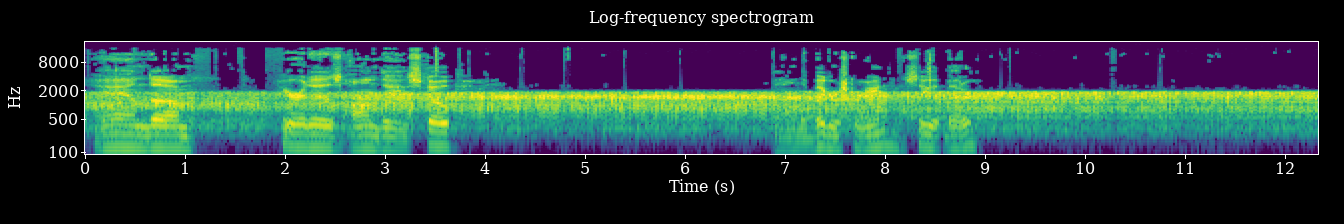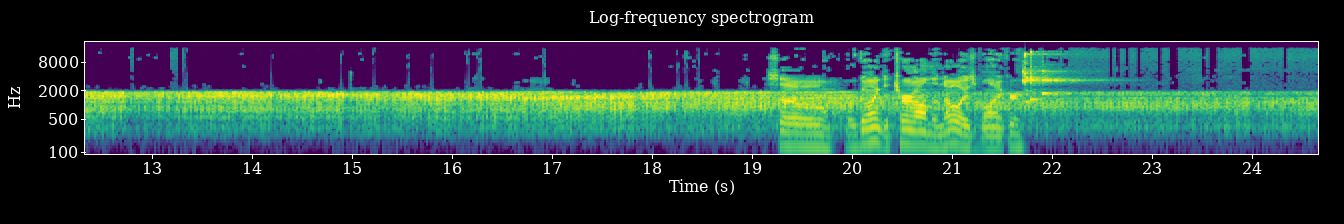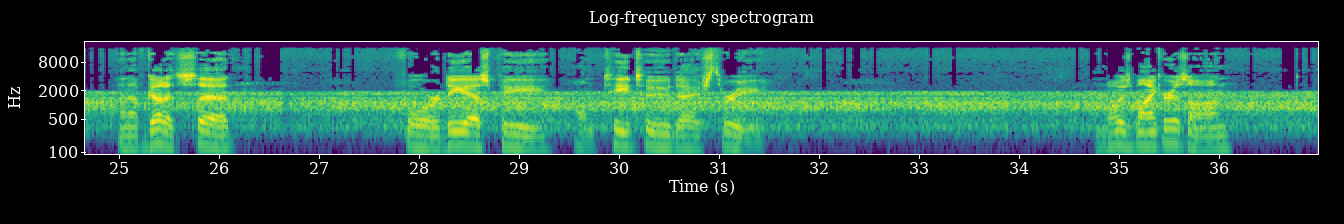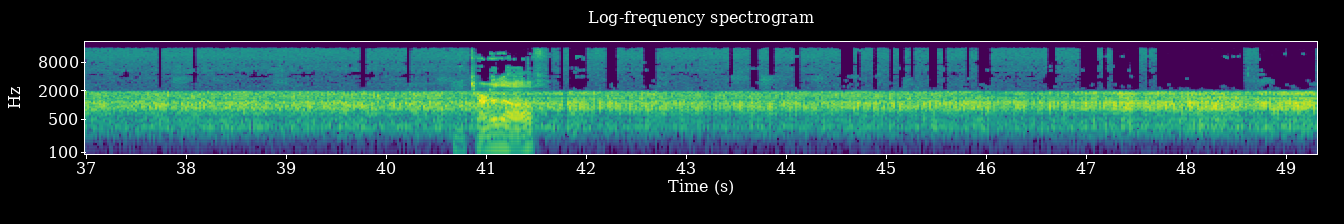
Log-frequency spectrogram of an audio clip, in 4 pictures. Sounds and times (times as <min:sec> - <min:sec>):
Cacophony: 0:00.0 - 0:49.3
Speech: 0:00.1 - 0:01.1, 0:02.0 - 0:03.8, 0:06.9 - 0:09.0, 0:19.2 - 0:21.8, 0:25.0 - 0:26.2, 0:27.8 - 0:31.5, 0:34.8 - 0:36.2, 0:40.6 - 0:41.6.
